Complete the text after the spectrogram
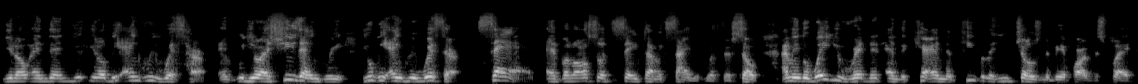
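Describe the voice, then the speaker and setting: A man's voice: a little high, animated, fast talker, few pauses, a little mellow, husky, poor audio. A man giving expansive, emphatic answers as an interview guest in a conversational style. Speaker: stage actor, interview guest.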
